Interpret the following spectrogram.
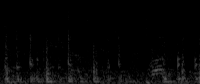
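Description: Near silence in a lull on stage: faint scattered clicks and a faint voice in the background.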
